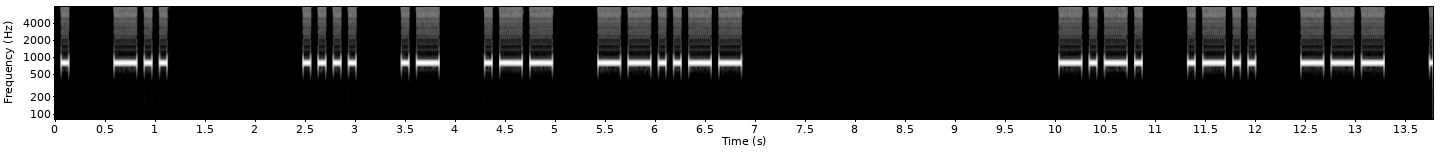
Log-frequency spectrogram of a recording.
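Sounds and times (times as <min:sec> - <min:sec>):
Morse code beeps: 0:00.6 - 0:01.2, 0:02.5 - 0:06.9, 0:10.0 - 0:13.7.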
